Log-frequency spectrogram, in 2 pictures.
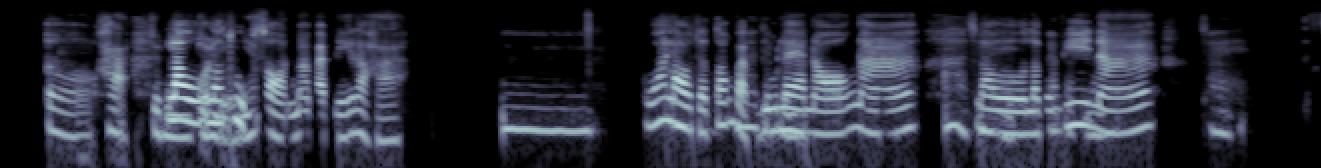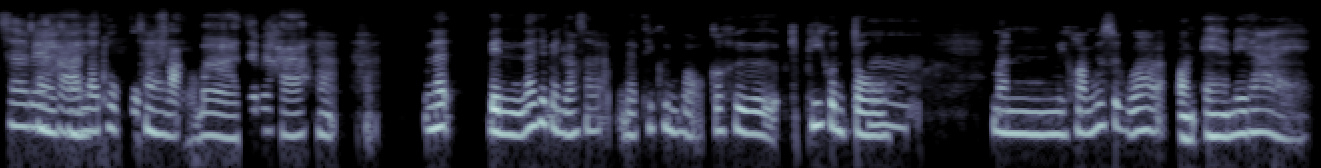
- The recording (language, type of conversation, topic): Thai, advice, ฉันจะเริ่มเปลี่ยนกรอบความคิดที่จำกัดตัวเองได้อย่างไร?
- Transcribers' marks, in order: tsk; tapping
